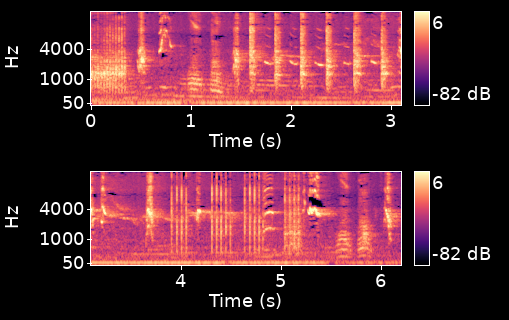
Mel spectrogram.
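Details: Black-winged starling morning song to prompt a lazy bird to sing: dense quick chipping and chattering notes, rattling buzzes and a few short whistles, with a low hum behind.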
